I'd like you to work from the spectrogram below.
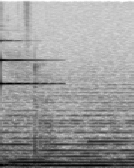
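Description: A single bright bell ding strikes at the start and rings out with a long, slowly fading sustain, alone and close.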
